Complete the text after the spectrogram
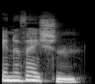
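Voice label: "innovation", British English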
